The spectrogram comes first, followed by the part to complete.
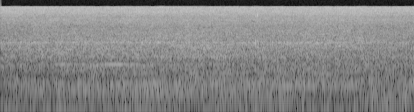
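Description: Small motorcycle engine idling steadily, a low even hum in the workshop.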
